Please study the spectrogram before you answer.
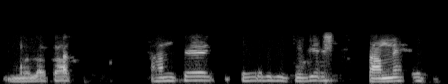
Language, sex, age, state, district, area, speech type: Urdu, male, 18-30, Bihar, Khagaria, rural, conversation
